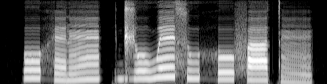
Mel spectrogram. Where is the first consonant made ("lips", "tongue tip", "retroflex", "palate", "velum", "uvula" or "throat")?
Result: throat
